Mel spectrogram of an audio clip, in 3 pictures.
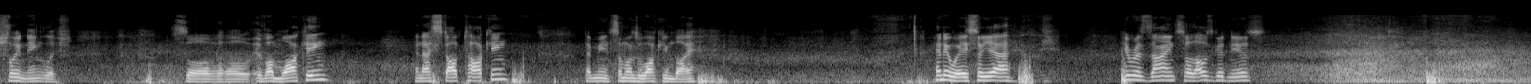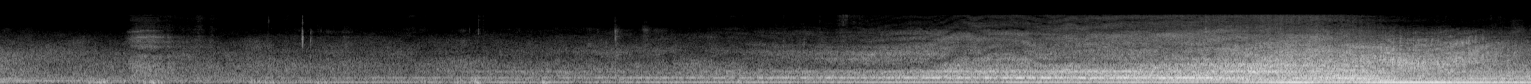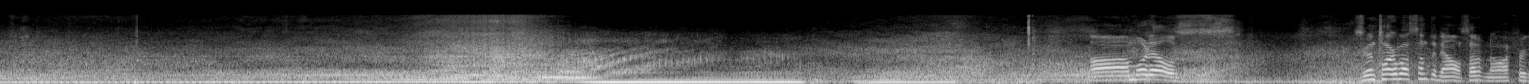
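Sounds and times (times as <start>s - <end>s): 
speech: 0.0s - 0.8s, 1.4s - 3.4s, 4.2s - 5.2s, 5.8s - 7.2s, 9.4s - 10.6s, 11.2s - 12.8s, 44.2s - 45.9s
buses passing by on the road: 0.0s - 45.9s.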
